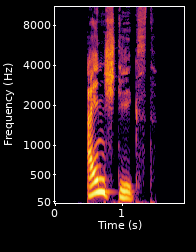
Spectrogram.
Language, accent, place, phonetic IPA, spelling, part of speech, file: German, Germany, Berlin, [ˈaɪ̯nˌʃtiːkst], einstiegst, verb, De-einstiegst.ogg
- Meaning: second-person singular dependent preterite of einsteigen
